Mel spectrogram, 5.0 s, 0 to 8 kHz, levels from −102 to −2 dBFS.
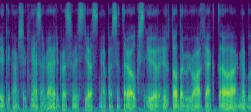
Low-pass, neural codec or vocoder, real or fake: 7.2 kHz; autoencoder, 22.05 kHz, a latent of 192 numbers a frame, VITS, trained on many speakers; fake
